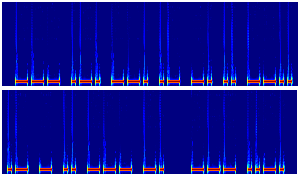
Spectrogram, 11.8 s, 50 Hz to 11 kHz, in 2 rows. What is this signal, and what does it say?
Morse code, heard as a keyed tone, about 15 wpm, 700 Hz. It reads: ORGANIZATION OF
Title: Sentences from Top 1000 Words - Review Part 6 - 15wpm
